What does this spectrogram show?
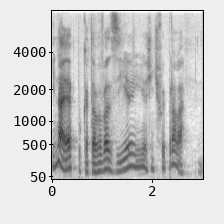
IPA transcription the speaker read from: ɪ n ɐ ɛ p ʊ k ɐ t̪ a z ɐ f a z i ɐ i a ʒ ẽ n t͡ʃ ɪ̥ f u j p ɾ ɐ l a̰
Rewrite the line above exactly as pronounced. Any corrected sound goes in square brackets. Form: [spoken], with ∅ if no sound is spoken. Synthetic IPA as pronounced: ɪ n ɐ ɛ p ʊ k ɐ t̪ a [v] ɐ [v] a z i ɐ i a ʒ ẽ n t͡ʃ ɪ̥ f [o] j p ɾ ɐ l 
